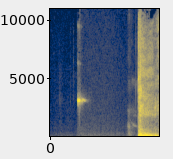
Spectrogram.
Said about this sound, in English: That should be like every time we hear the smoke alarm beep, it's like a top. We have to stop and change topic right then.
